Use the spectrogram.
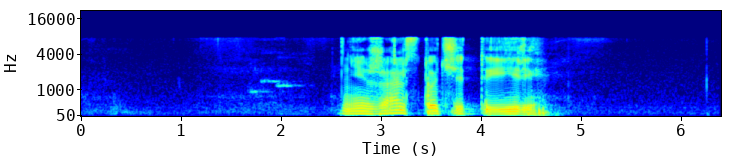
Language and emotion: Russian, sad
